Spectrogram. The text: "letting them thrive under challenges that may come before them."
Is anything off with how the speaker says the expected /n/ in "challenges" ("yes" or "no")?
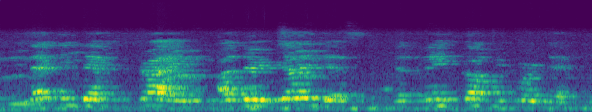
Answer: yes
